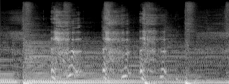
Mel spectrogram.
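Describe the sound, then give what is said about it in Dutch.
A series of harsh, raspy coughs, about four or five close together in a rough rhythm, loud, over a steady humming musical background. “Luister goed naar mij, naar mijn nare hoest.”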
